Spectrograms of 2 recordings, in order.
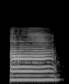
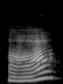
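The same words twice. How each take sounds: First: It is said with the first tone. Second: It is said with the second tone. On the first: "First one" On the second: "the second one"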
